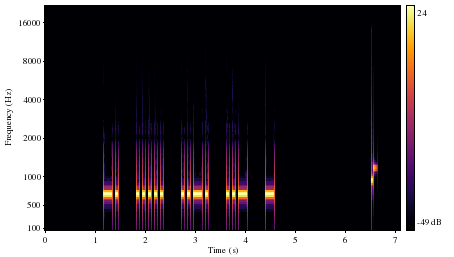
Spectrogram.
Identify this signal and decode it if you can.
Morse code, heard as a keyed tone, about 20 wpm, spaced as for 15 wpm, 700 Hz. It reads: N5FUT
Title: 147 Lesson 24g - Letter y - Call Signs 20wpm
